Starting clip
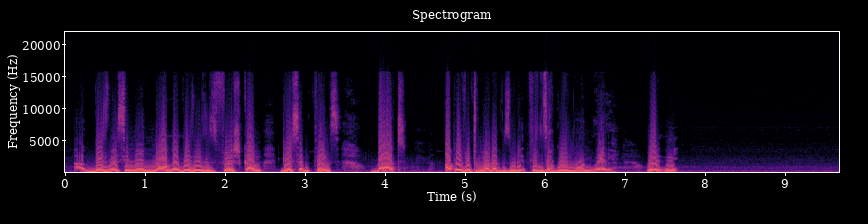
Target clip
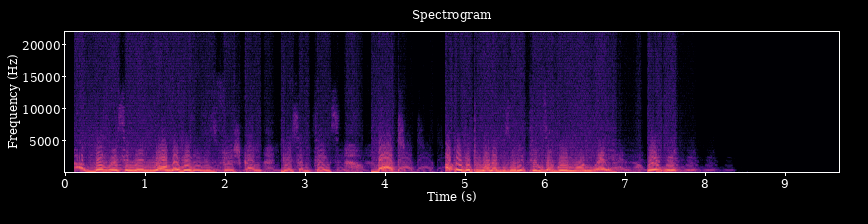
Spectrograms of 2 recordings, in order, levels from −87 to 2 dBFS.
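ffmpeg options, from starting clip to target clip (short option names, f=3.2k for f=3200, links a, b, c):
-filter_complex "[0:a]lowpass=11k,bass=f=250:g=1,treble=f=4k:g=-9,alimiter=level_in=9dB:limit=-24dB:level=0:latency=1:release=131,volume=-9dB,agate=range=-42dB:threshold=-49dB:ratio=16:detection=peak,highpass=f=45:p=1,acrusher=bits=4:mode=log:mix=0:aa=0.000001,asettb=1/sr,asplit=3[a][b][c];[a]atrim=end=1.584[d];[b]atrim=start=1.58:end=3.79,asetpts=PTS-STARTPTS,afade=t=in:d=0.004:c=qsin,afade=t=out:st=2.206:d=0.004:c=qsin,acrossover=split=170[e][f];[f]acompressor=threshold=-44dB:ratio=2.5[g];[e][g]amix=inputs=2:normalize=0[h];[c]atrim=start=3.786[i];[d][h]acrossfade=d=0.004:c1=hsin:c2=qsin[j];[j][i]acrossfade=d=0.004:c1=qsin:c2=hsin,aecho=1:1:2.6:0.55,acrossover=split=4000[k][l];[l]acompressor=threshold=-56dB:ratio=4:attack=1:release=60[m];[k][m]amix=inputs=2:normalize=0,aecho=1:1:244|488|732:0.168|0.0604|0.0218,volume=7.5dB"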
